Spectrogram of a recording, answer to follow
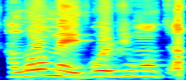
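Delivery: high, loud Russian cabbie attempt; hammed-up, amateur Russian accent; bad Russian accent. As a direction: push the Russian accent harder, badly. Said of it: "'cause I'm shit at accents".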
